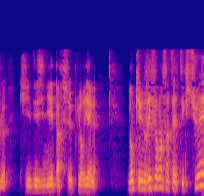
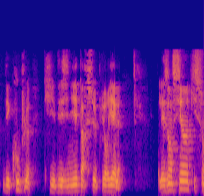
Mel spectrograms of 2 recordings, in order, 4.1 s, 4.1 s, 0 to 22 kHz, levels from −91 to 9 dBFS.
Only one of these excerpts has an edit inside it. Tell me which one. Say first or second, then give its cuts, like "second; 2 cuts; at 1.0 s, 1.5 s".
second; 1 cut; at 3.0 s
